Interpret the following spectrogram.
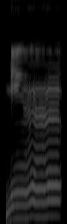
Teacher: min yang keduanya harus keluar dari rongga hidung sengau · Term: gunah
